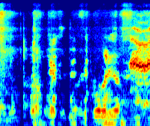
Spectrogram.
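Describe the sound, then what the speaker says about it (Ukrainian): Piglets oink and squeal close by amid market bustle, with people talking underneath the animal noises. "Так, є такі поросята."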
